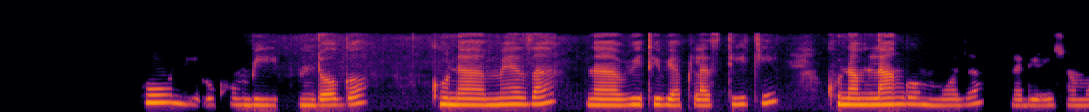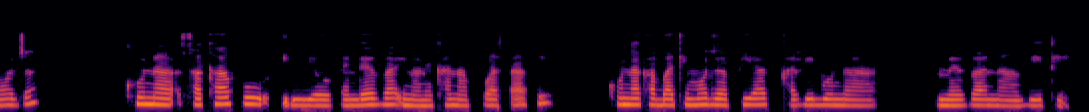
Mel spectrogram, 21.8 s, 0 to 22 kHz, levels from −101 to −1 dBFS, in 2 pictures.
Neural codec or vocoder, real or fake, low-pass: codec, 24 kHz, 3.1 kbps, DualCodec; fake; 7.2 kHz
